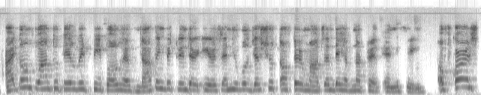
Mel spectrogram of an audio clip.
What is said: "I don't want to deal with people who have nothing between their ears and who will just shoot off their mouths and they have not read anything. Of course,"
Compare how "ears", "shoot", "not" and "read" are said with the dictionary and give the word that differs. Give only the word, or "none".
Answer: ears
